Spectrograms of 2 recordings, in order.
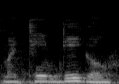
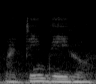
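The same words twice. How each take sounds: Both takes have the same delivery.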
